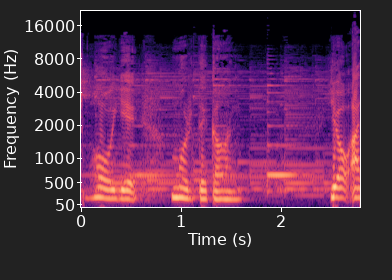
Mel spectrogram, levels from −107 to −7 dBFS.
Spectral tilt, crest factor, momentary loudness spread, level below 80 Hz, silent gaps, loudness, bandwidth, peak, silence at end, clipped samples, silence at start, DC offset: -7 dB/octave; 14 dB; 10 LU; -68 dBFS; none; -27 LUFS; 12 kHz; -12 dBFS; 0 s; under 0.1%; 0 s; under 0.1%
